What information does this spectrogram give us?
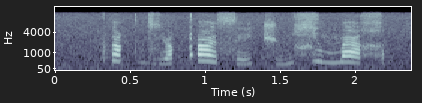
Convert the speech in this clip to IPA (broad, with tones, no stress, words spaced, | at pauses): pʰɐ˥˧qd͡zy˩˥ qʼɐ˥˧ se˩˥ t͡ʃy˩˥ɕə˥˧ ma˥˧χ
